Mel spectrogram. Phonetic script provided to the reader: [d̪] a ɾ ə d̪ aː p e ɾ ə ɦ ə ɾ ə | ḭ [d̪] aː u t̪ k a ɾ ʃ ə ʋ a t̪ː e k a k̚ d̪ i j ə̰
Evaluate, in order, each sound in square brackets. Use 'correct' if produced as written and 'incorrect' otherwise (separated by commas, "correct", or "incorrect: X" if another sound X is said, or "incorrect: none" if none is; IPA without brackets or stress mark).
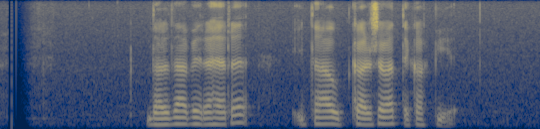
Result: correct, incorrect: t̪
